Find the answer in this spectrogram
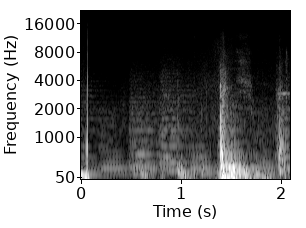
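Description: A car door latch clicks, then about one and a half seconds in the door is shut with a single loud thud.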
